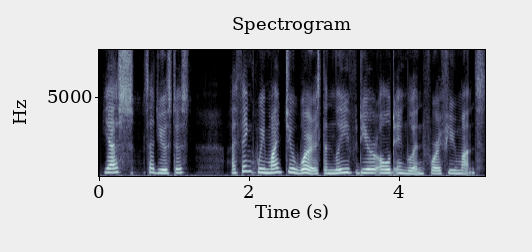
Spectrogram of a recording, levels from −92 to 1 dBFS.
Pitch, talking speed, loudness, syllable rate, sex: 220 Hz, 210 wpm, -20 LUFS, 5.3 syllables/s, female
